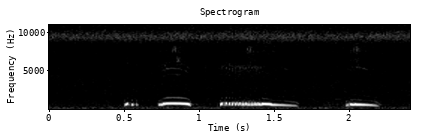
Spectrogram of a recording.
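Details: Lure call of a spotted dove (tekukur), used in Indonesia for trapping: one phrase of a soft short note, a rounded coo, a long descending drawn-out coo and a closing coo, clean and low-pitched.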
